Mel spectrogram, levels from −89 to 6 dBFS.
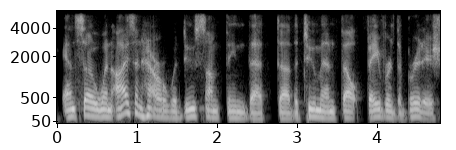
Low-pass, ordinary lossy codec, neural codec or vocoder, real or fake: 5.4 kHz; AAC, 48 kbps; none; real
